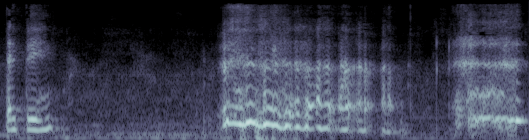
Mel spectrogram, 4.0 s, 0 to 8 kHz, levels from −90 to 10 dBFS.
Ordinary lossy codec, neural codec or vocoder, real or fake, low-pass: MP3, 48 kbps; codec, 24 kHz, 3 kbps, HILCodec; fake; 7.2 kHz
